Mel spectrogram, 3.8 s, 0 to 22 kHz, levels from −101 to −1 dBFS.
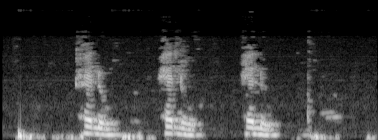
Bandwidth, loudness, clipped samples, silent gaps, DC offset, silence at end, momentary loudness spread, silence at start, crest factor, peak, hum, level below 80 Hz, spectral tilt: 7.4 kHz; -20 LUFS; under 0.1%; none; under 0.1%; 0.05 s; 14 LU; 0.15 s; 18 dB; -2 dBFS; none; -34 dBFS; -8.5 dB/octave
